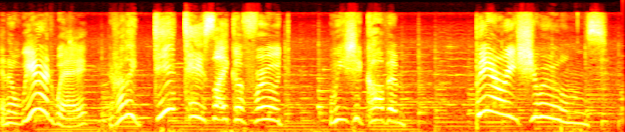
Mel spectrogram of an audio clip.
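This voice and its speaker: Tiny childlike floating game companion, extremely high, animated voice, chirpy and exclaiming, over loud music. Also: female voice, unhurried, exaggerated voice. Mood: chatty, pleased. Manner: refers to self in third person, exclaiming. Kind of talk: video game cartoon voice acting.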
